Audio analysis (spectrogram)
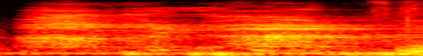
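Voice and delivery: toneless whispered non-reaction; underwhelmed whisper. Retold or imitated. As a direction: whisper it with barely any reaction. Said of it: "doesn't react at all".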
